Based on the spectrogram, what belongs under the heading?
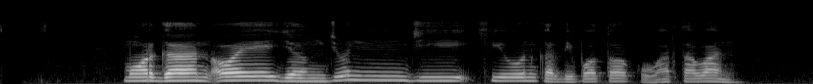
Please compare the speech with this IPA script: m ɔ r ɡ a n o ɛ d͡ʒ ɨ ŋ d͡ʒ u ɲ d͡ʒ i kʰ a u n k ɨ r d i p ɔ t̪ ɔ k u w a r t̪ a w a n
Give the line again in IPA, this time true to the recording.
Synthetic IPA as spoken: m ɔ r ɡ a n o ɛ d͡ʒ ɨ ŋ d͡ʒ u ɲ d͡ʒ i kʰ i u n k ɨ r d i p ɔ t̪ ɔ k u w a r t̪ a w a n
